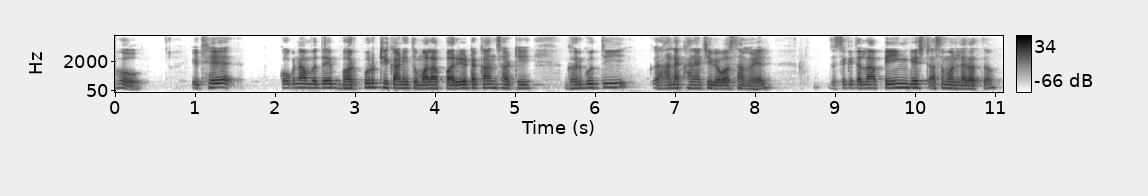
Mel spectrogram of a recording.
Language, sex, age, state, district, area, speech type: Marathi, male, 18-30, Maharashtra, Raigad, rural, spontaneous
